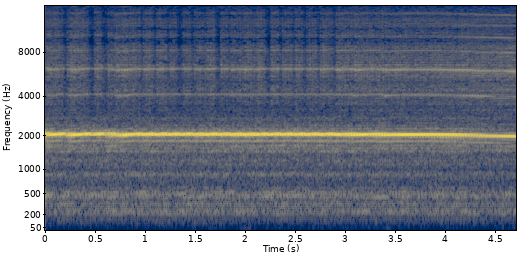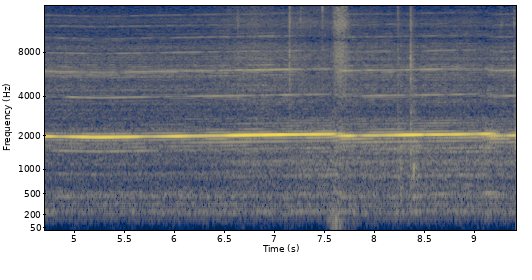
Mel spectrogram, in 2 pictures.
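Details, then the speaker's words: Radio reference oscillator being set by the zero-beat method on 10 m at 28.430 MHz: a steady whistle near 2 kHz wavers slightly in pitch. It was zero-beaten to the wrong frequency, so the radio is off frequency. "unfortunately I just zero Beed it to the wrong [ __ ] frequency of the radio hello 1 2 3 4 you can hear the difference so we're uh we're we're off frequency because I tuned it to the other [Music] one"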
